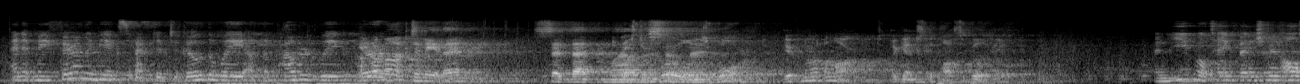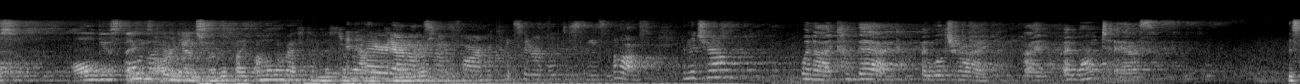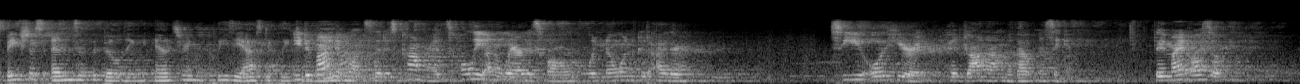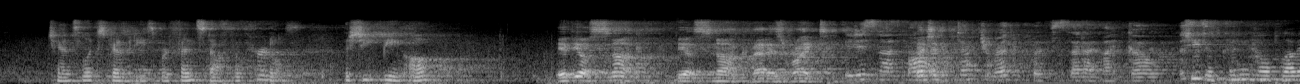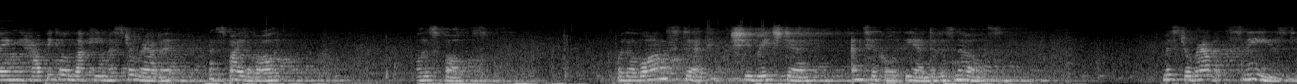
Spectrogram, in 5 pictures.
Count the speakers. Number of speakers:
9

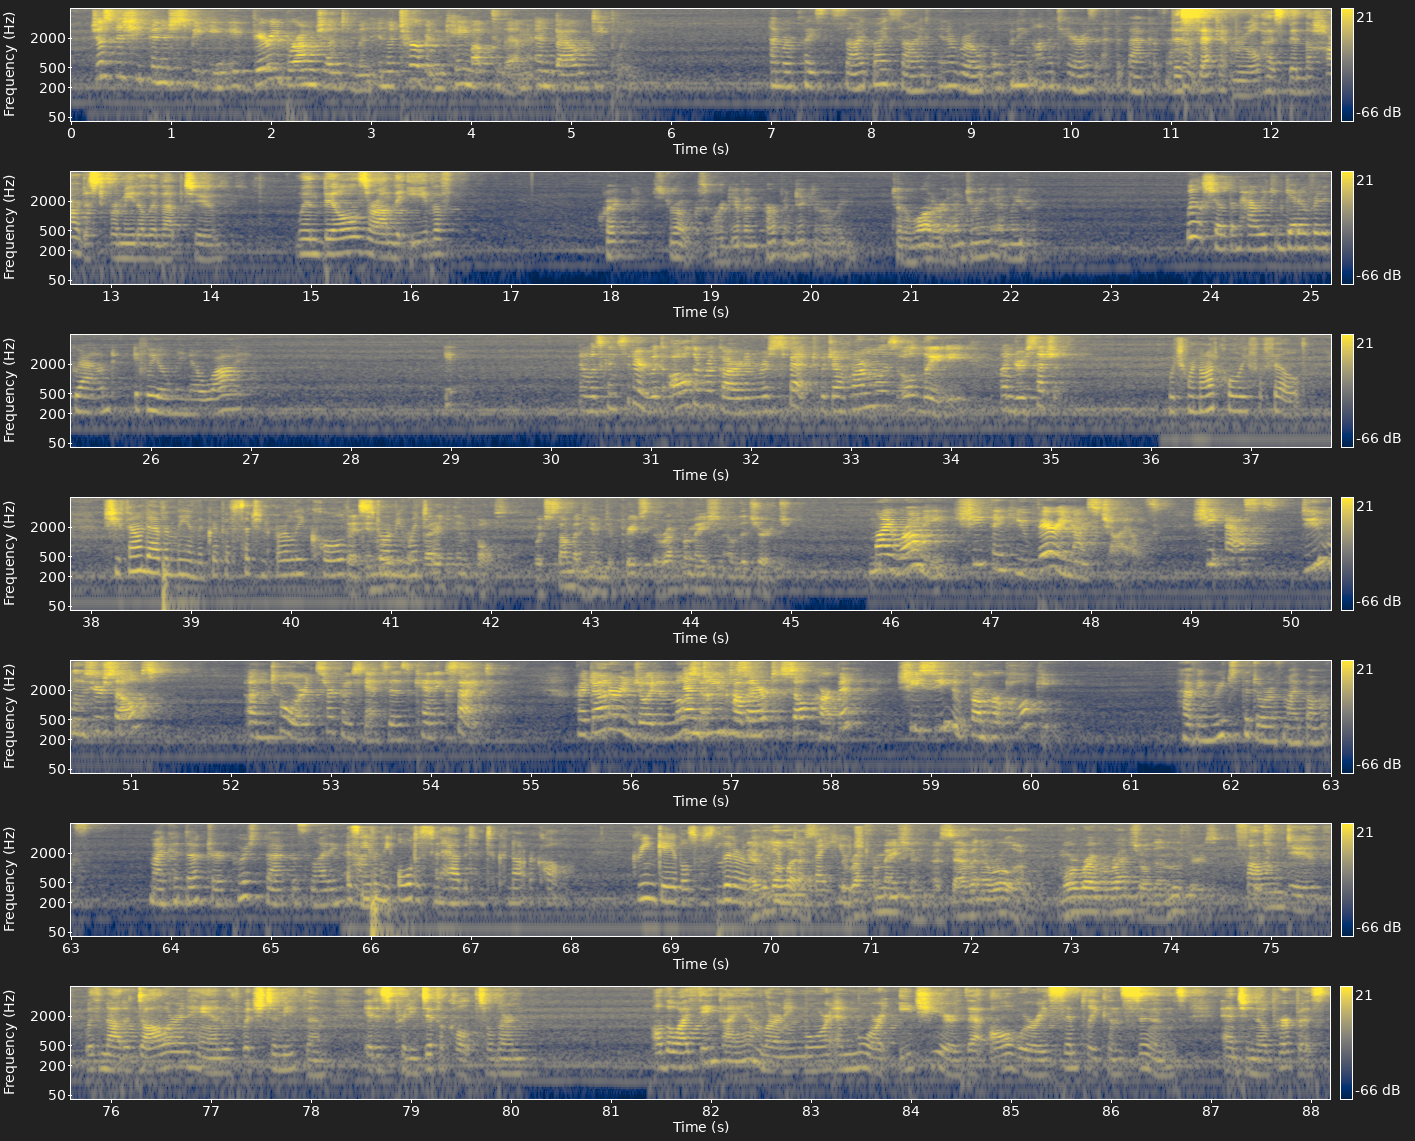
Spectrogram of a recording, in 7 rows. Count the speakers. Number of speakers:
8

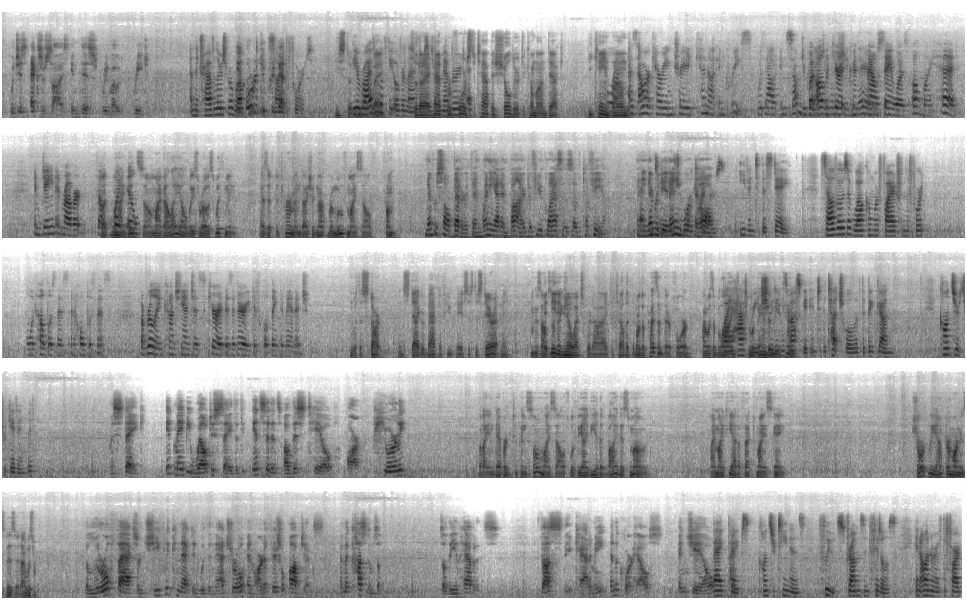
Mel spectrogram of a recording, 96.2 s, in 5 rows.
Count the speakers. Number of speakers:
7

